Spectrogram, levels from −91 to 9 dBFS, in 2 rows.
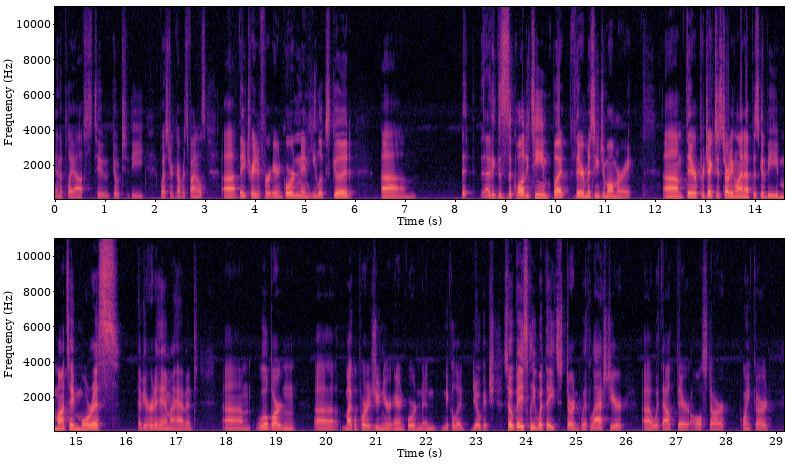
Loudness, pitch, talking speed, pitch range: -24 LUFS, 105 Hz, 160 wpm, 100-115 Hz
